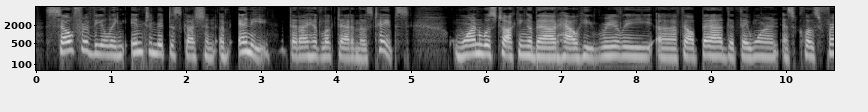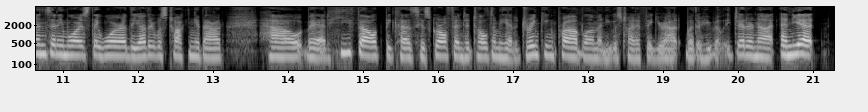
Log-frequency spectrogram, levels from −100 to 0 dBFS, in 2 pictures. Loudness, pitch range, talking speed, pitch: -28 LUFS, 175-210 Hz, 195 wpm, 190 Hz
